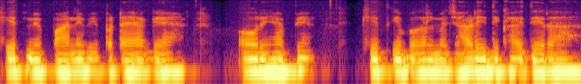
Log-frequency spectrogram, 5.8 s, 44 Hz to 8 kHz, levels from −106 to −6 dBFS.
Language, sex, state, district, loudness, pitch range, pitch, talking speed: Hindi, male, Jharkhand, Palamu, -15 LUFS, 95-105 Hz, 100 Hz, 195 wpm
